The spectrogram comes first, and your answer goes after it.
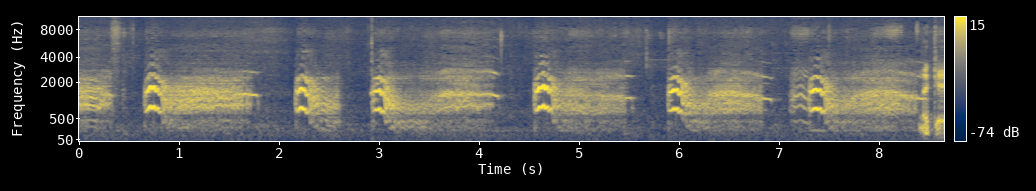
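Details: Red/sable male Pembroke Welsh Corgi puppy, one week old, April 2020 litter, held and shown: repeated high whines in bursts about every 1.3 seconds, each opening with a sharp rising yelp and settling into a sustained cry, with brief gaps between.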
